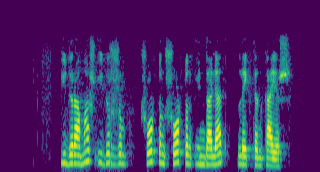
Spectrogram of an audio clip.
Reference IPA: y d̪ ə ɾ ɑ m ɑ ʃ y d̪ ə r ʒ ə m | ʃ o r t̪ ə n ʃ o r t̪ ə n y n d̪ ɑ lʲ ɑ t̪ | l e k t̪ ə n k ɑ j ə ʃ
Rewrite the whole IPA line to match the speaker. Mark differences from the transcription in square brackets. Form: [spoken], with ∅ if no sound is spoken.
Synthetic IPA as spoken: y d̪ ə ɾ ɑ m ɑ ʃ y d̪ ə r ʒ ə m | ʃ o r t̪ ə n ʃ o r t̪ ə n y n d̪ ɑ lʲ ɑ t̪ | l e k t̪ ə n k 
